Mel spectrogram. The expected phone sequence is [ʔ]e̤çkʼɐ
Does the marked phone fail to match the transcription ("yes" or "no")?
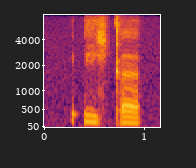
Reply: no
